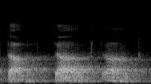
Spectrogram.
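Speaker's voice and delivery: plain reading voice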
